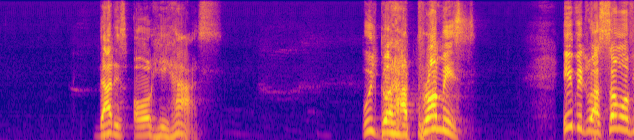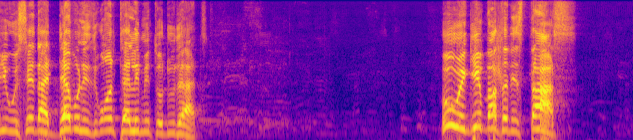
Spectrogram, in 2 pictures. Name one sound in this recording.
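A middle-aged man preaches with animation through a microphone, in bursts with pauses.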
